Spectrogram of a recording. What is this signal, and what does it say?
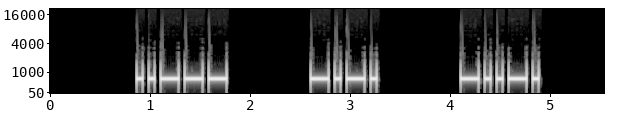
Morse code, heard as a keyed tone, about 20 wpm, spaced as for 8 wpm, 700 Hz. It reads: 2C/
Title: 178 Lesson 29e - Slash - Three Characters 20wpm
